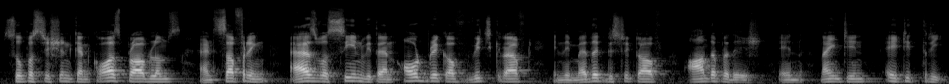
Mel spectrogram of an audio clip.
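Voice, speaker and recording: A middle-aged man with an Indian English accent, steadily reading a nonfiction book aloud as the host of his channel, recorded on a lapel mic in a small studio. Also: medium pitch. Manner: steady, deliberate reading, eyes on the page. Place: small studio with a painted backdrop and plants.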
